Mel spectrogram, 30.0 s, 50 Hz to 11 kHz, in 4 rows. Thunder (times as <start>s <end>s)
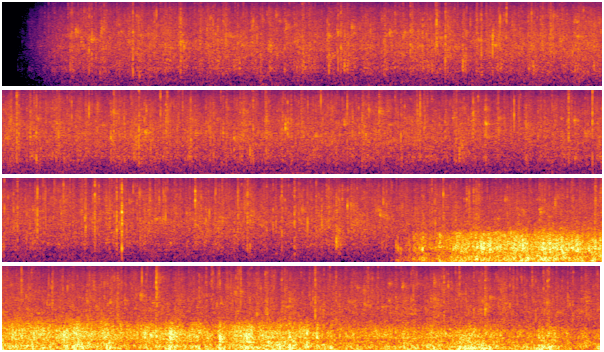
19.9s 29.9s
